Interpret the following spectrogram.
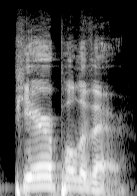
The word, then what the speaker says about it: Pierre Poilievre: Pierre Poilievre. Yes, I believe that's how it's pronounced.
